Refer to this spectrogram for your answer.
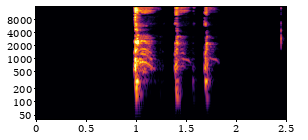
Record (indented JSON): {
  "three_cough_length": "2.5 s",
  "three_cough_amplitude": 14400,
  "three_cough_signal_mean_std_ratio": 0.24,
  "survey_phase": "beta (2021-08-13 to 2022-03-07)",
  "age": "18-44",
  "gender": "Male",
  "wearing_mask": "No",
  "symptom_none": true,
  "smoker_status": "Never smoked",
  "respiratory_condition_asthma": false,
  "respiratory_condition_other": false,
  "recruitment_source": "REACT",
  "submission_delay": "1 day",
  "covid_test_result": "Negative",
  "covid_test_method": "RT-qPCR",
  "influenza_a_test_result": "Negative",
  "influenza_b_test_result": "Negative"
}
